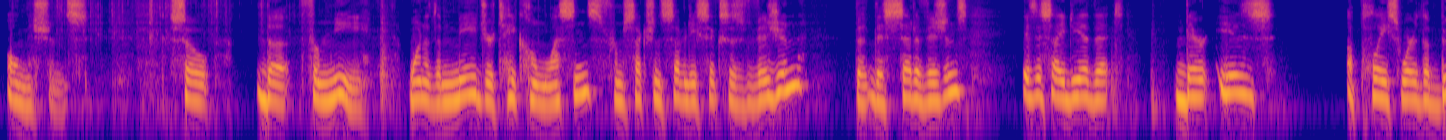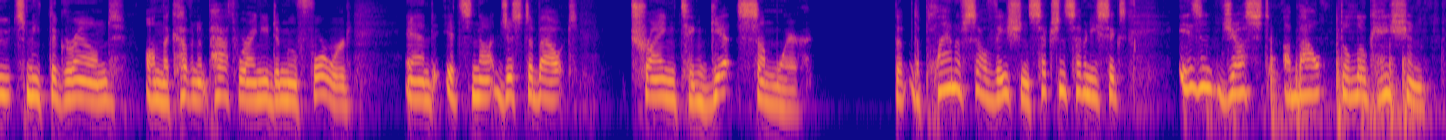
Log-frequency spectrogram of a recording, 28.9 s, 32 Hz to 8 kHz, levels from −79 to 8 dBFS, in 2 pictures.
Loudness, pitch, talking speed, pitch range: -20 LUFS, 165 Hz, 135 wpm, 150-190 Hz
